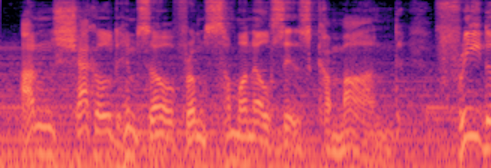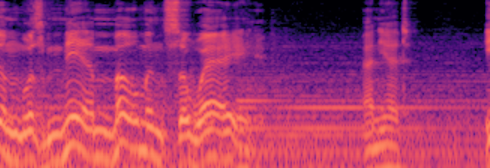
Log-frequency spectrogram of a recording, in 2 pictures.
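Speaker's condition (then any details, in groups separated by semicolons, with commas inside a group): No condition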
